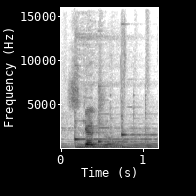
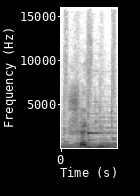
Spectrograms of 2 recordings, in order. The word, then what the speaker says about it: schedule: and in the US in American English this is schedule the first syllable is sket and the second is to schedule in British English it can be both schedule or Shecky so you can choose the pronunciation that's right for you number 48 is the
